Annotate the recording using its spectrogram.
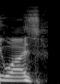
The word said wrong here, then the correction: Weiss: It's actually pronounced Weiss, but go ahead.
